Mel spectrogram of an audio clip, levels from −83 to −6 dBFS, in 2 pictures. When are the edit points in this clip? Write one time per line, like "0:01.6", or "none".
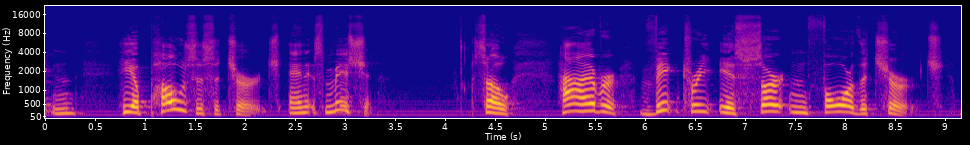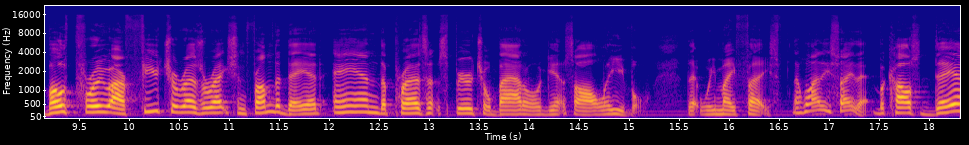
0:09.1
0:16.5

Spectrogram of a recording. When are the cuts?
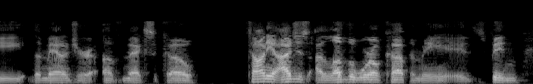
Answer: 0:04.1

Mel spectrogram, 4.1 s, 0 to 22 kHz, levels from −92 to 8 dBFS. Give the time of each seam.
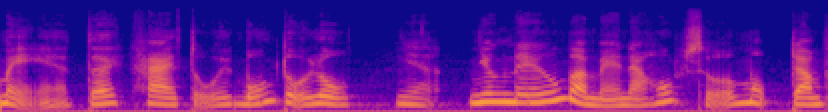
0:01.2

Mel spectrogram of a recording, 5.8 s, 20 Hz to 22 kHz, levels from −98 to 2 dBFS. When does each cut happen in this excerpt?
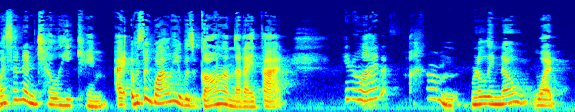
0:01.4

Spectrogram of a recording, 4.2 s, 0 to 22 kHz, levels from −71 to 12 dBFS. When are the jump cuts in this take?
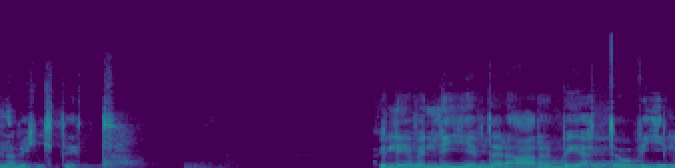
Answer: none

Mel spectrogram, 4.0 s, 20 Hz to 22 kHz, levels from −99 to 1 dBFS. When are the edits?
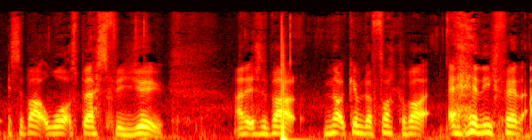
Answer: none

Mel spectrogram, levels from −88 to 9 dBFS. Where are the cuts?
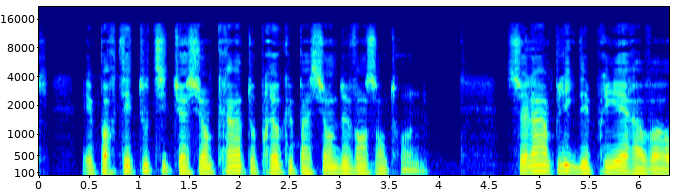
0:01.8

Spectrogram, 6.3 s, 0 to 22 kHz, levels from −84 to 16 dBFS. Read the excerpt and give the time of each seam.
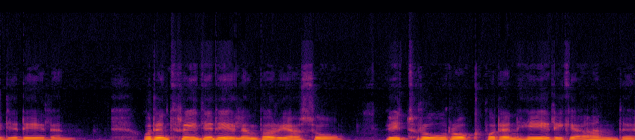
none

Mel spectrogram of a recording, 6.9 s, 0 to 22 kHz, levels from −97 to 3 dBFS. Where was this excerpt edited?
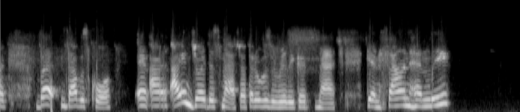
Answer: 0:02.3

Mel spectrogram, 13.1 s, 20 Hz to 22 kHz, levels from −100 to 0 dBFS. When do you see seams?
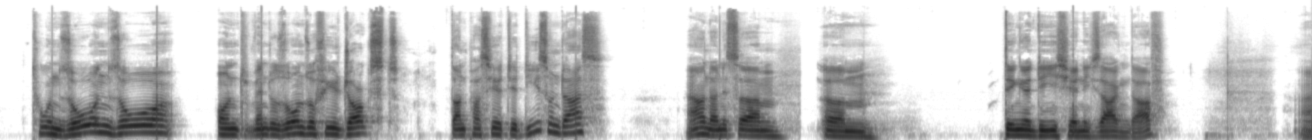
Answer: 0:06.8
0:08.0

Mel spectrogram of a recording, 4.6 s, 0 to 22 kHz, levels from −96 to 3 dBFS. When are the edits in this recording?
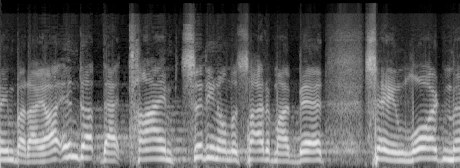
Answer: none

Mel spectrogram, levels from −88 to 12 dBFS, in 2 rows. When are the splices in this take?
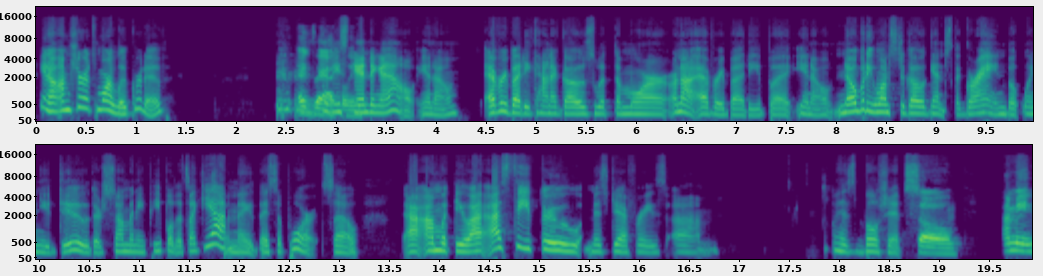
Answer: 0:11.8
0:15.4
0:18.6

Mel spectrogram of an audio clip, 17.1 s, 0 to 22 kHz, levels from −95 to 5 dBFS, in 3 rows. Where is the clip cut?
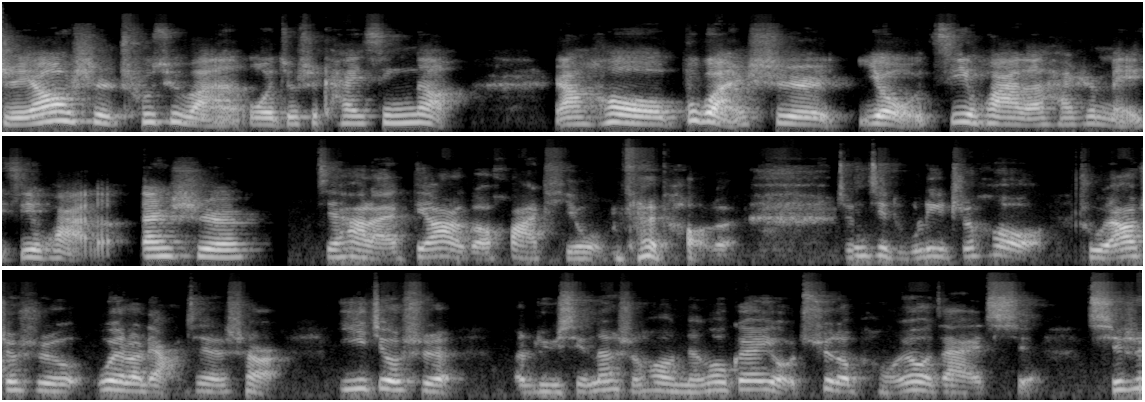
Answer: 0:07.1
0:09.9

